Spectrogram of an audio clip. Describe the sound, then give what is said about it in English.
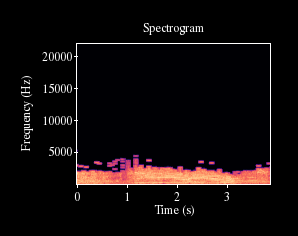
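Tomcats on Skid Row in Los Angeles yowl in drawn-out, wavering cries whose pitch slides up and down, several voices overlapping loudly with no pause, over a rough, noisy background. “These are Skid Row tomcats.”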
